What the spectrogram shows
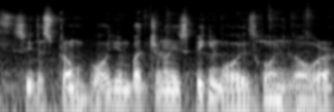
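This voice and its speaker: A man's intonation rises and falls in a lively way while noticeable background noise carries on behind him. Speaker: stock market commentator. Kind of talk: market review screen walkthrough. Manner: halting, many fillers.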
